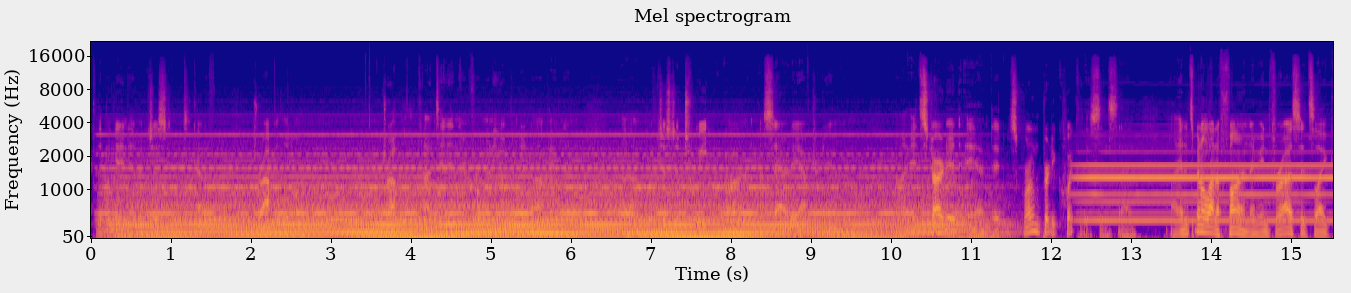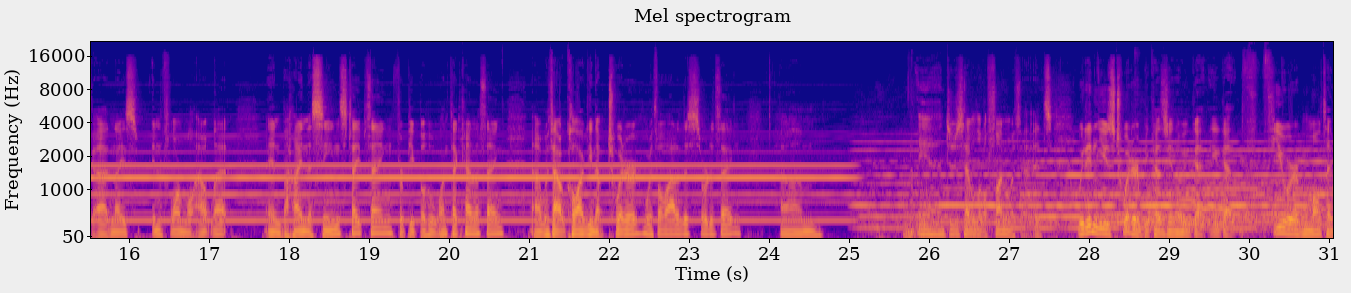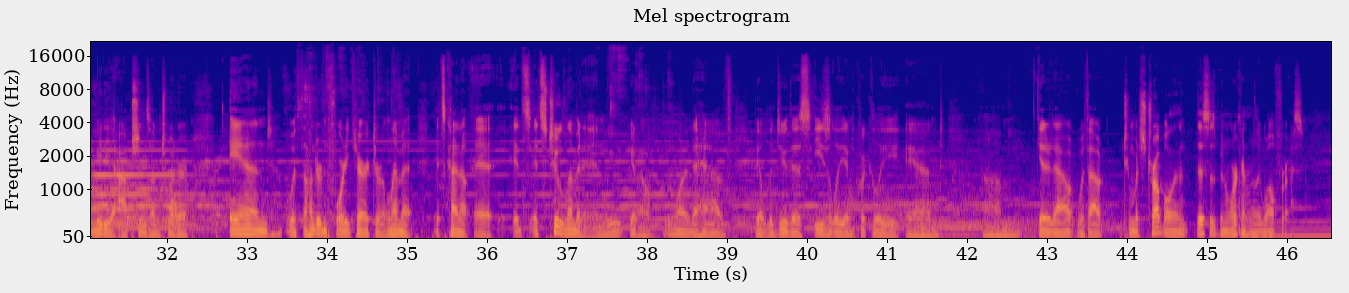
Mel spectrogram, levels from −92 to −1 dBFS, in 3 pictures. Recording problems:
background music; very loud; throughout; 3 dB above the speech

